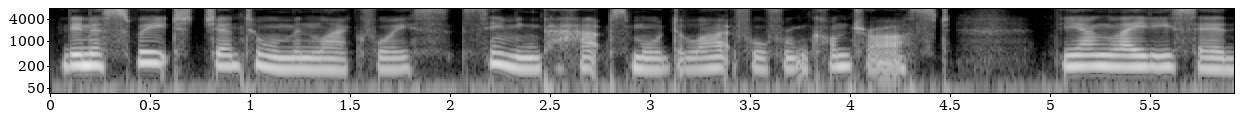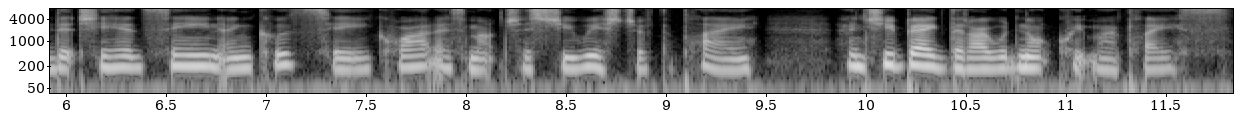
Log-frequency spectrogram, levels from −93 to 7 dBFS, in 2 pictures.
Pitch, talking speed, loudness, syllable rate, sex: 185 Hz, 215 wpm, -19 LUFS, 5.3 syllables/s, female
